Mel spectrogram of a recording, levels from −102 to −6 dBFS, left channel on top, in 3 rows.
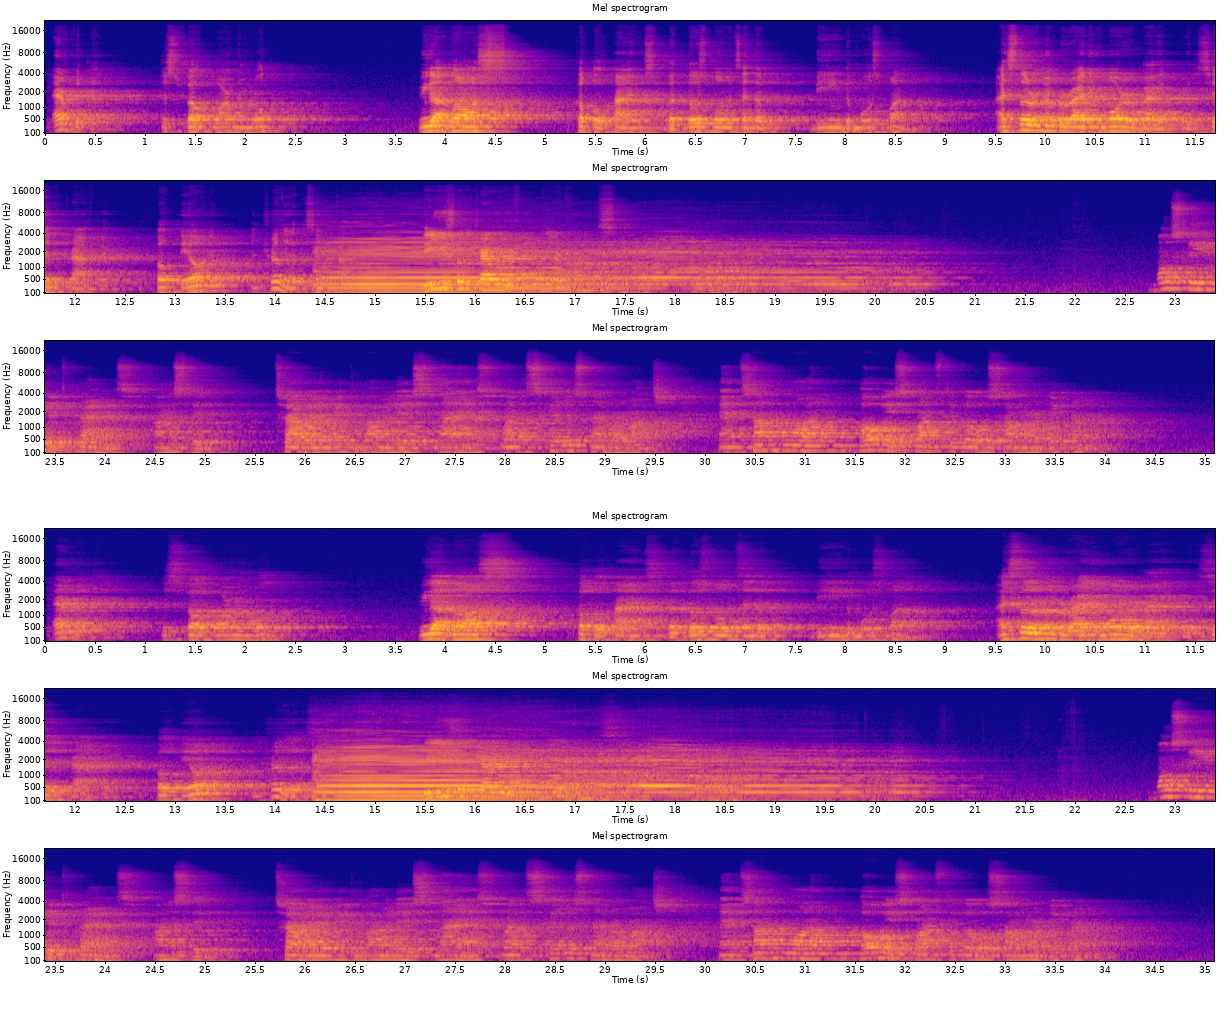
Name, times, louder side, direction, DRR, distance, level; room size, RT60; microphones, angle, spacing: voice 1, 0.1-0.6 1.2-2.2 3.7-4.6 5.3-7.2 7.7-8.7 9.5-12.3 12.8-13.4 13.8-14.8 15.5-17.1, left 3 dB, 75° left, 1 dB, 0.6 m, -28 dB
Bowed string instrument, 14.4-20.4, right 4 dB, 70° right, 0.6 m, -29 dB
voice 2, 22.7-25.1 25.7-34.0, left 1 dB, 10° left, -10 dB, 1.5 m, -37 dB
7.1 x 3.3 x 5.2 m, 2.2 s
head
